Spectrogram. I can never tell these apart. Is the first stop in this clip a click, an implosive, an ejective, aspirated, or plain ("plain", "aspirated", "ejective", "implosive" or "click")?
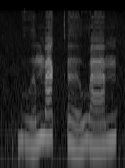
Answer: implosive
